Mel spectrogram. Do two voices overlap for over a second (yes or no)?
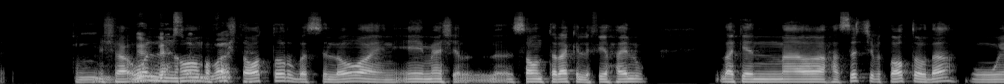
yes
